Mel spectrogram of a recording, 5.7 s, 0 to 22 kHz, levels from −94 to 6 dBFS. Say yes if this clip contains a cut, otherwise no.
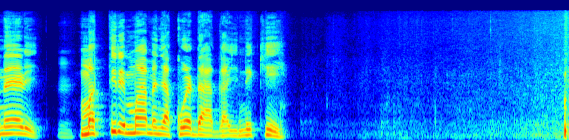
no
